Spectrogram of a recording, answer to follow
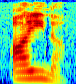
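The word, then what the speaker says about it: آئینہ: It can be used to denote the presence of 2 vowels present together in a given word. For example, Alif Mad, Hamza, Chhoti Ya, Noon, Gol Hai, Aina, mirror.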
